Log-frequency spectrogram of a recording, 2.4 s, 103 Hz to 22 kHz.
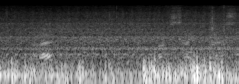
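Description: Kawasaki Teryx 800 side-by-side's V-twin engine idling steadily with the vehicle at a standstill.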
